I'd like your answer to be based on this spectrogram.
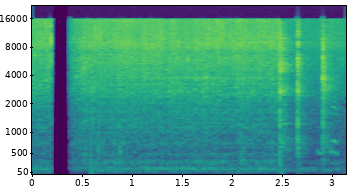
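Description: Ground spice paste with ginger fries in a pan, giving a steady loud sizzle with a brief cut, then a few sharp scraping stirs near the end.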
